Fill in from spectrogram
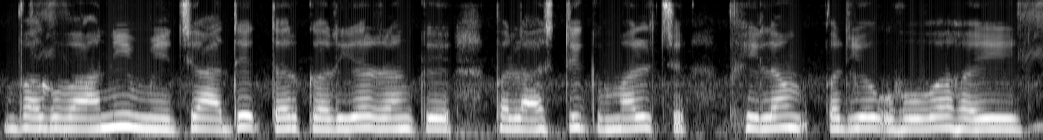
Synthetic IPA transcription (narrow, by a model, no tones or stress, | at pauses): bʱəɡʋaːnimẽd͡ʒjaːd̪et̪əɾkəɾijəɾə̃ŋɡkeplaːsʈɪkməlt͡ʃ | pʰɪləmpɾjoːɡɦowaɦəi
